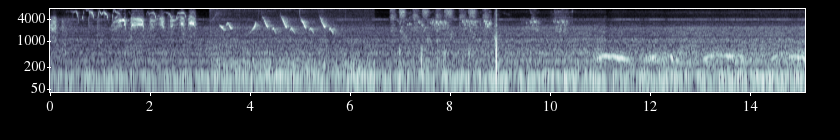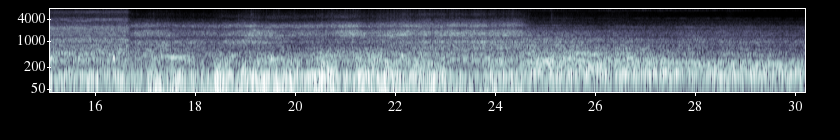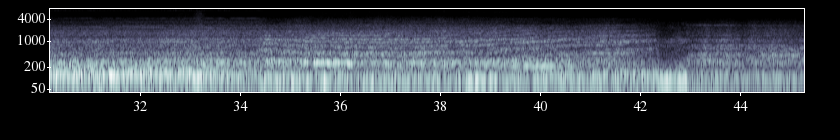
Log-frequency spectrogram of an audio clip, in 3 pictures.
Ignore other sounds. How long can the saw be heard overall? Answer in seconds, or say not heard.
not heard.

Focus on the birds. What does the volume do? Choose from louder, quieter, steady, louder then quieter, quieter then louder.
quieter.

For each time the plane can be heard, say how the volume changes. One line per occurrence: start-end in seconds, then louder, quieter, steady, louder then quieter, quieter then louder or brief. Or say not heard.
0.0-45.2 louder then quieter.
